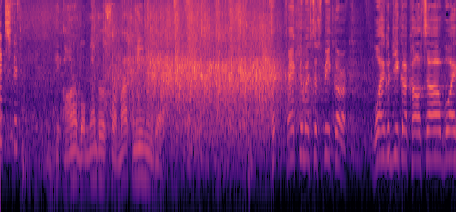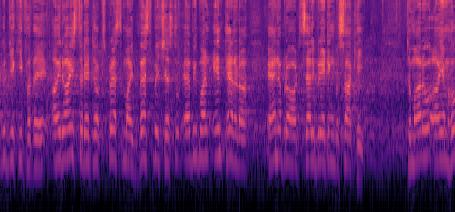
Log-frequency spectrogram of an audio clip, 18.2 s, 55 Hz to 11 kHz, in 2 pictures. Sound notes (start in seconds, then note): 12.0 speaking alternate language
